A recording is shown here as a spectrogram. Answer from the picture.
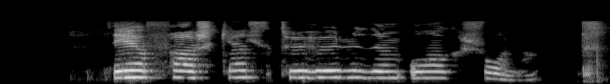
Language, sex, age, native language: Icelandic, female, 6, Icelandic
